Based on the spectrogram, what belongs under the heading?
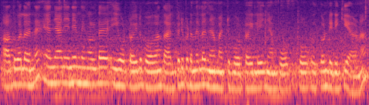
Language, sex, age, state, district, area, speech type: Malayalam, female, 45-60, Kerala, Alappuzha, rural, spontaneous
